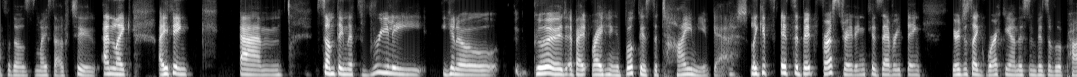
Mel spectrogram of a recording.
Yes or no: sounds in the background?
no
